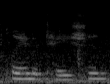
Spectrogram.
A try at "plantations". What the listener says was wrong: Plantations. You're adding syllables in there.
